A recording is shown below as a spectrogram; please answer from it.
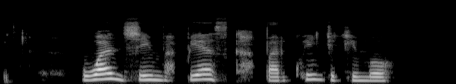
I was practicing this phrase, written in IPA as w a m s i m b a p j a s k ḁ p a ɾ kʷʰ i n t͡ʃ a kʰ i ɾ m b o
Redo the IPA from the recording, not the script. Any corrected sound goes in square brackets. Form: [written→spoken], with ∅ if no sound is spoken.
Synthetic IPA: w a [m→n] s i m b a p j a s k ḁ p a ɾ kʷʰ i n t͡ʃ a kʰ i [ɾ→∅] m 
